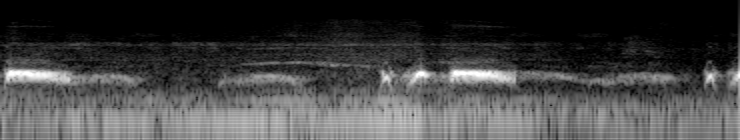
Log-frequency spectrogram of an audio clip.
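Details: Morning call of a spotted dove: a loud, drawn-out low coo, quieter coos, then two clipped rising notes leading into another strong sustained coo, with faint background hum.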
